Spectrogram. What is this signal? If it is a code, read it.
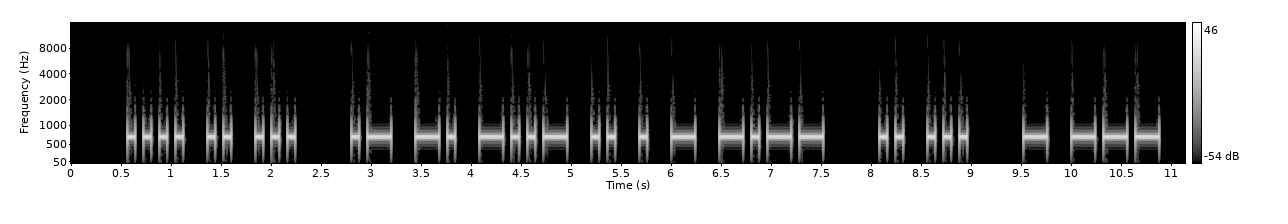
Morse code, heard as a keyed tone, about 15 wpm, 700 Hz. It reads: HIS ANXIETY IS TO
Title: Sentences from Top 1600 Words 15wpm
